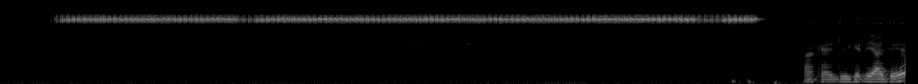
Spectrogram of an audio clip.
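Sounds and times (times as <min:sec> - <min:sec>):
grasshopper chirring trill: 0:00.5 - 0:07.6
speech: 0:08.0 - 0:09.1.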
